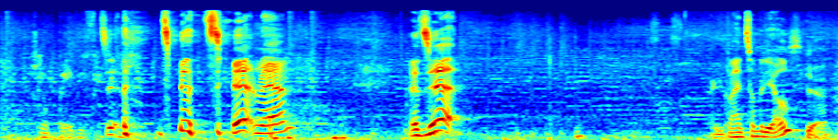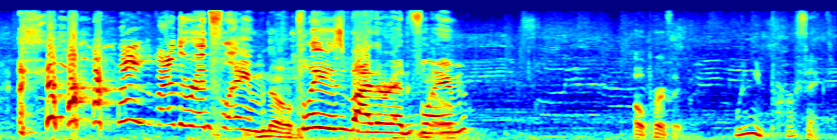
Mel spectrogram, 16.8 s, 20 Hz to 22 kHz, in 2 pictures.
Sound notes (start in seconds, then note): 0.0 laugh; 8.4 laugh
